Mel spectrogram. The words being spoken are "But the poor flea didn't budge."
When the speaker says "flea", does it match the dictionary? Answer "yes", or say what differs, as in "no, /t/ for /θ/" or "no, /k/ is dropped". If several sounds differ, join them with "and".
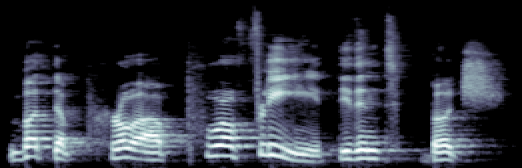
yes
